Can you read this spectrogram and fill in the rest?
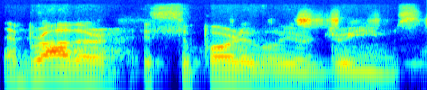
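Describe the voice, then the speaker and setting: A man's voice: mid-range voice, fairly even intonation, moderate pace, dark tone. A man making brief contributions to a group exercise, heard through muffled video call audio. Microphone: video call microphone.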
